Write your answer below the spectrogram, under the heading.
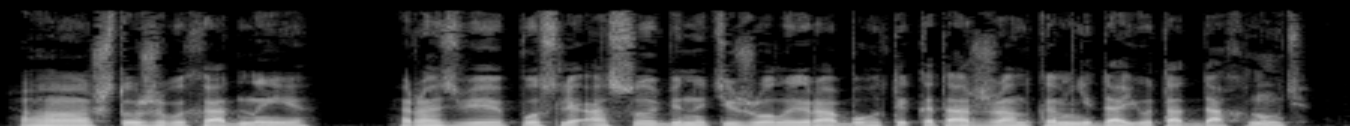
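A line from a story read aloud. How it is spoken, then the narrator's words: Plain question. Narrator (Russian): спросил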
